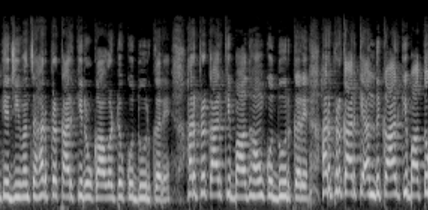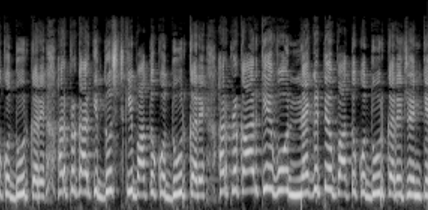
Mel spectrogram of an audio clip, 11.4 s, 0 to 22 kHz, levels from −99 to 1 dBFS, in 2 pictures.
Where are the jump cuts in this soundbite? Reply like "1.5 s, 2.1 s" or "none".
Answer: none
